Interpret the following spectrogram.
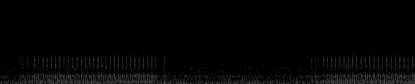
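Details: Dessie the cat, mother of Fritjof, cuddling and snoring while the TV is on; a low buzzing rumble lasts about a second and a half, fades into a quiet pause, then starts again near the end.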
